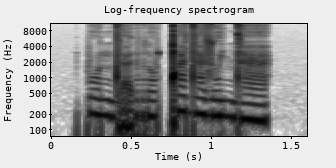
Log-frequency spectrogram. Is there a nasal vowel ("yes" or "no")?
no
